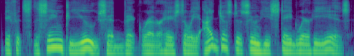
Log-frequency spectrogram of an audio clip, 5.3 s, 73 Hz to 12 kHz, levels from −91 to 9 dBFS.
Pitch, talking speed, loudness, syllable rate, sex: 115 Hz, 215 wpm, -17 LUFS, 4.5 syllables/s, male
